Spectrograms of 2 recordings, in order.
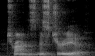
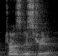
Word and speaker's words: Transnistria: go yeah so this place is called my pronunciation is going to be shocking tran trans transnistria transnistria yeah yeah it's a breakaway state in the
